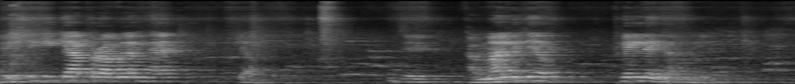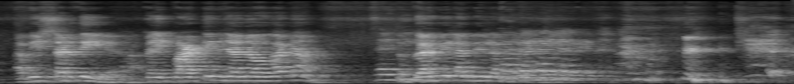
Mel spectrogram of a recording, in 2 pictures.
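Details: Adult speaker; no speech disorder.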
